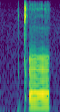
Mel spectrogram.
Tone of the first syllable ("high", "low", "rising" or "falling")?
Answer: high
